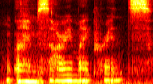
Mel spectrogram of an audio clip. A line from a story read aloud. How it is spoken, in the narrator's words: she whispered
